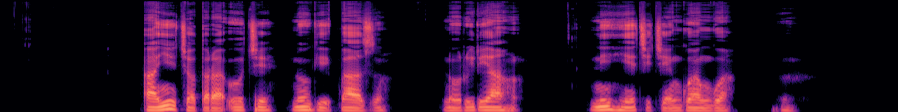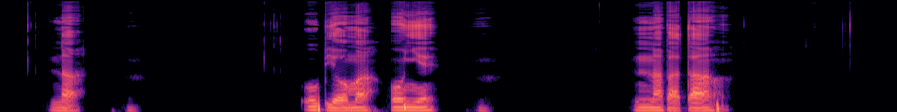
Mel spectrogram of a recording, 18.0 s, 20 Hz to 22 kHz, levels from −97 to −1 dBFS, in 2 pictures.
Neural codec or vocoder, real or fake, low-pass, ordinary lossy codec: none; real; none; none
